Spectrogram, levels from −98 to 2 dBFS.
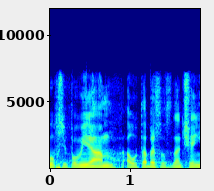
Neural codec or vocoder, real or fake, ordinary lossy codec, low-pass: codec, 16 kHz, 4 kbps, FunCodec, trained on Chinese and English, 50 frames a second; fake; AAC, 48 kbps; 7.2 kHz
